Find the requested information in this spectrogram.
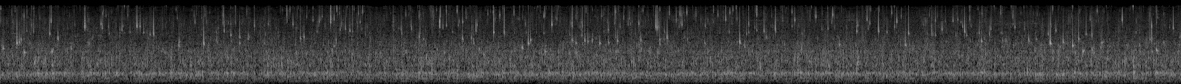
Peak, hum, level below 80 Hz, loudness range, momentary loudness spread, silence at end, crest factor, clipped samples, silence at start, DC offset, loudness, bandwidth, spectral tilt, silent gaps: -4 dBFS; none; -68 dBFS; 1 LU; 3 LU; 0 s; 30 dB; under 0.1%; 0 s; under 0.1%; -31 LUFS; 17 kHz; -0.5 dB/octave; none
